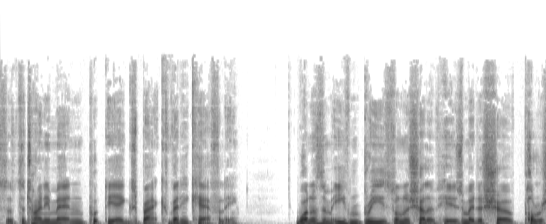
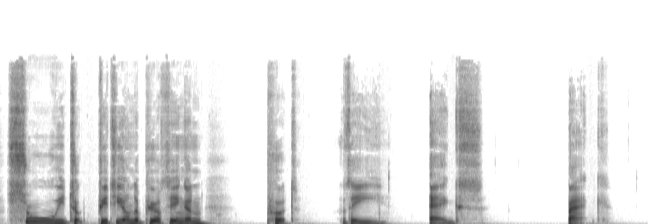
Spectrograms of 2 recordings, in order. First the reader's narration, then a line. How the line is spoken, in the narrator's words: said Tiffany slowly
